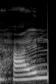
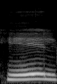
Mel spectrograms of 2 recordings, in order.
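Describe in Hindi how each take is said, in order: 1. यह स्वर 'eye' जैसा सुनाई देता है। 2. यह स्वर 'ay' जैसा सुनाई देता है। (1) "हाइल नहीं पढ़ेंगे" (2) "इसको पढ़ेंगे हेल"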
